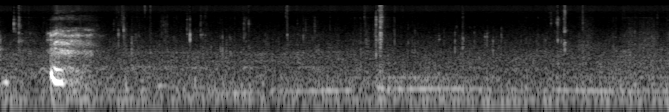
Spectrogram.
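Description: Faint, close eating sounds: people chewing and licking their fingers while eating soft mash and soup by hand, with small scattered mouth clicks. A short vocal sound comes about half a second in.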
